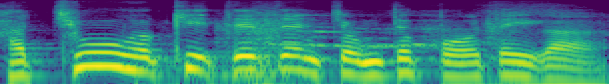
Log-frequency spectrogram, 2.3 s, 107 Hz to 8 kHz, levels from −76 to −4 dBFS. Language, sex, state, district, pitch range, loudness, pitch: Wancho, female, Arunachal Pradesh, Longding, 165-225 Hz, -12 LUFS, 185 Hz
